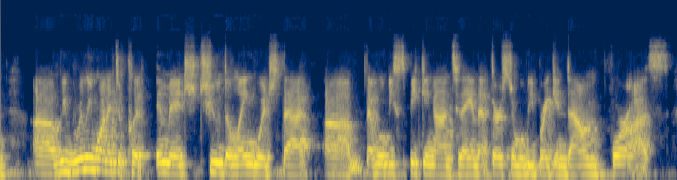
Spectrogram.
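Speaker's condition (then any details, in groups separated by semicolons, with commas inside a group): No condition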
